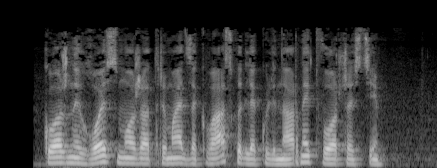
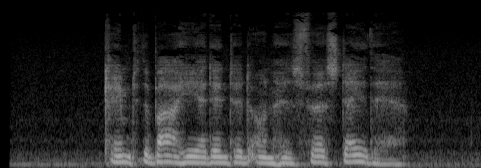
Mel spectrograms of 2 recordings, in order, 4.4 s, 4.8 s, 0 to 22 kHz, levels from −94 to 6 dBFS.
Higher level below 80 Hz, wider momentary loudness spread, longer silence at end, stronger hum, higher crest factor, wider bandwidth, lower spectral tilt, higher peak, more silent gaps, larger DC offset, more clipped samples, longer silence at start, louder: first, -56 dBFS vs -66 dBFS; second, 7 LU vs 11 LU; first, 0.55 s vs 0.1 s; neither; about the same, 18 dB vs 18 dB; second, 11.5 kHz vs 16 kHz; about the same, -6 dB/octave vs -6.5 dB/octave; first, -4 dBFS vs -18 dBFS; neither; neither; neither; first, 0.45 s vs 0.2 s; first, -22 LUFS vs -35 LUFS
